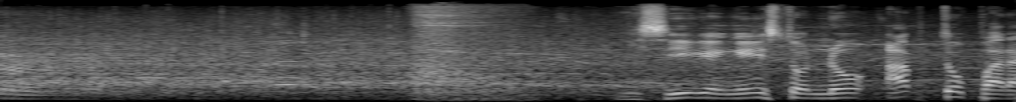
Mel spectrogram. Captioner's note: applause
